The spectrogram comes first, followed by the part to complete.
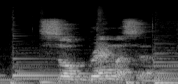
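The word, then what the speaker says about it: Sobremesa: I couldn't pronounce it, man. It's Sobremasa. Sobremasa.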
